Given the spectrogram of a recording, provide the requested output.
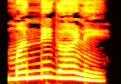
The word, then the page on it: ಮನ್ನೆಗಾಳೆ: kannada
